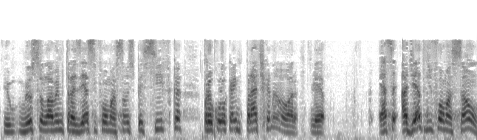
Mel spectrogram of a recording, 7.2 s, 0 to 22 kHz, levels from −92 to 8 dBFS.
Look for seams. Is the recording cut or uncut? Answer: cut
